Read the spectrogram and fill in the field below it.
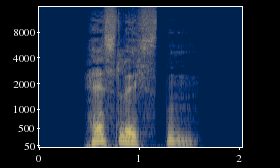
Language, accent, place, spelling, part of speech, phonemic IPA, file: German, Germany, Berlin, hässlichsten, adjective, /ˈhɛslɪçstən/, De-hässlichsten.ogg
- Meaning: 1. superlative degree of hässlich 2. inflection of hässlich: strong genitive masculine/neuter singular superlative degree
